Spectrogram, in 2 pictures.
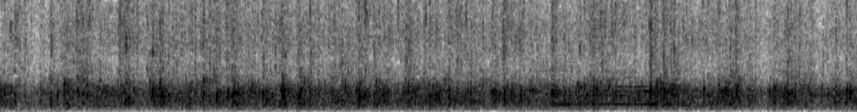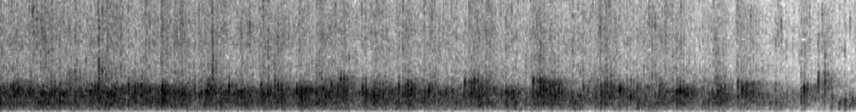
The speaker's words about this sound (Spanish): Dele un aplauso al que reina.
